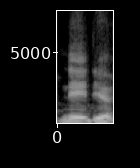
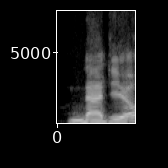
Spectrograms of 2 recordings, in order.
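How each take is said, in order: First: Nadia said NAY-dee-uh; first-syllable long a. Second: Nadia said NAD-ee-uh; first-syllable short a. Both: Shown as a demonstration. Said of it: "or is it Nadia".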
